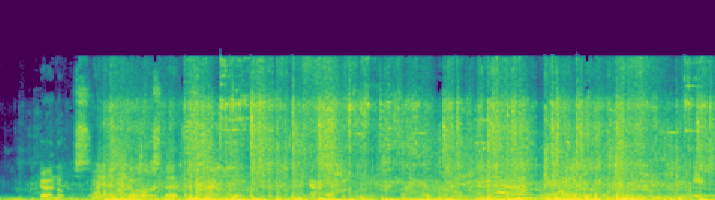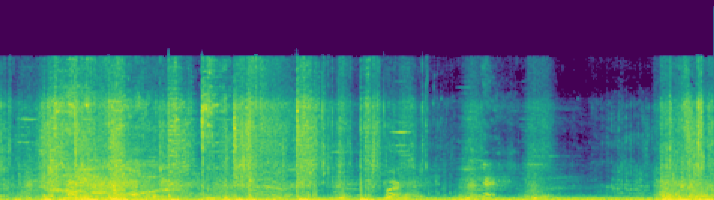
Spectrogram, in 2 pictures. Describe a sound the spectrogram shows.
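Fighting effects in a video game clash and thud.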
